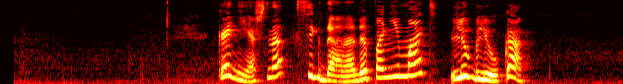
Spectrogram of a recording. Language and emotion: Russian, positive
